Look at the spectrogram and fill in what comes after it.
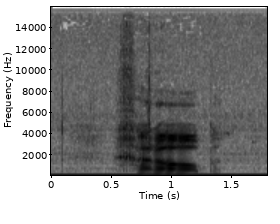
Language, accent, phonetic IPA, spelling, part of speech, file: Persian, Iran, [xæ.ɹɒ́ːb̥], خراب, adjective / noun, Fa-خراب.ogg
- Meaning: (adjective) 1. ruined, devastated, demolished, destroyed 2. drunk, intoxicated 3. spoiled, rotten 4. miserable 5. not good: bad, horrible, unpleasant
